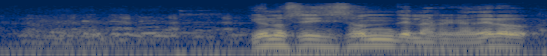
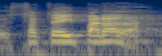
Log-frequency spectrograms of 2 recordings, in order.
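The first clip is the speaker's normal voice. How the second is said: louder, higher order; loud command; 9 semitones higher, 13 dB louder, faster than usual. Acted. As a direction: order her to stand still. Hombre ordena fuerte. (orden fuerte: quédate ahí)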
